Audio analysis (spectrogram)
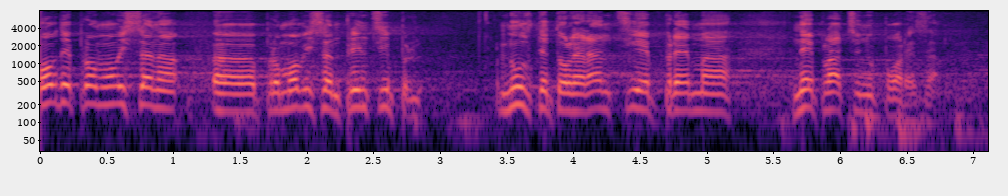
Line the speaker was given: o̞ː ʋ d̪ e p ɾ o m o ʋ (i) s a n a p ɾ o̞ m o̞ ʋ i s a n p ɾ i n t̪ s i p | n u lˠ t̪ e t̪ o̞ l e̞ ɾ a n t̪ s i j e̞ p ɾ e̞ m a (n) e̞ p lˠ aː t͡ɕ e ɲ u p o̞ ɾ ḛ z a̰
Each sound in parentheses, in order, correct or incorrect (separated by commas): correct, correct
